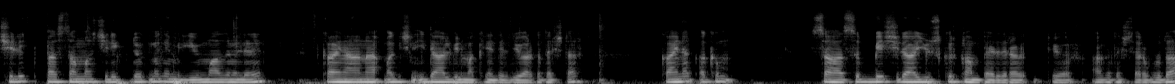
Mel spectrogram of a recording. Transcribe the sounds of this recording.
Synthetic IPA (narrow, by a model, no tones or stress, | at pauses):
t͡ʃʰelʲic̚pʰas̬lˠanmazt͡ʃʰelʲic̚d̪øc̚mɛd̪e̞milʲɟibimaːze̞me̞lʲe̞ɾin | kʰajnaːnɯat̪makit͡ʃʰinid̪ɛalʲbiɾmacʰined̪iɾd̪ijoaɾkʰad̪aʃlˠaɾ̥ | kʰajnakakʰɯm | saɦasɯbɛʃilʲaːjyzkʰɯɾkʰːampæɾd̪iɾad̪̥ijo̞ɾaɾkʰad̪aʃlˠaɾbuɾd̪a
